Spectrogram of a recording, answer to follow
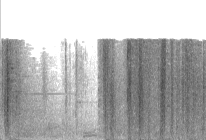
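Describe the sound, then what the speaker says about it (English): Gunfire in the Apex Legends video game: short rapid bursts of shots, with a brief burst at the start and denser, louder firing through the second half. "Oh, they shooting at me."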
